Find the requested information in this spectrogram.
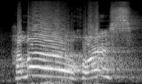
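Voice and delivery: high, loud cheery duck hello; Duck's greeting. A narrator's reading. Storyteller voicing Duck greeting Cow, high and loud. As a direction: call out brightly as Duck.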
